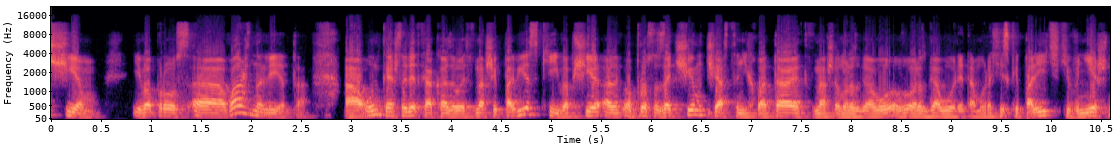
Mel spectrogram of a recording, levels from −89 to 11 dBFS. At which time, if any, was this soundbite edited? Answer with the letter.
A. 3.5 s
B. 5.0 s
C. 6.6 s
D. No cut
C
